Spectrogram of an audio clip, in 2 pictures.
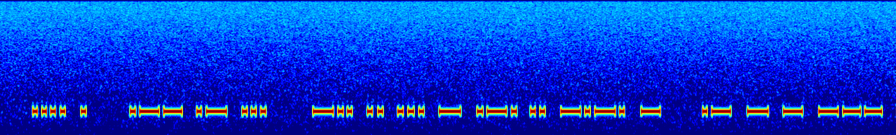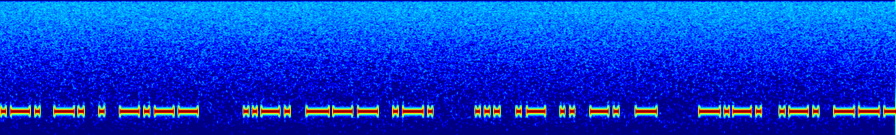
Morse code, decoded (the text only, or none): HE WAS DISTRICT ATTORNEY FOR SAINT …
